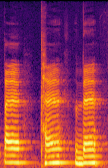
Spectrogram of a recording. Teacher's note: अपने जो दांत है वो जीभ के टच हो रहे हैं, इसलिए इन्हें दंत्य वर्ण बोला गया है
